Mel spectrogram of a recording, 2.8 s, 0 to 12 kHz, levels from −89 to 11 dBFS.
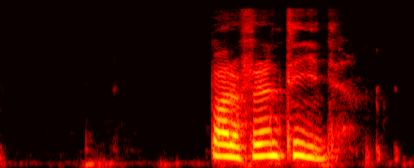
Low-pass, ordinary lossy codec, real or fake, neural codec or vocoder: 9.9 kHz; AAC, 64 kbps; fake; vocoder, 22.05 kHz, 80 mel bands, WaveNeXt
